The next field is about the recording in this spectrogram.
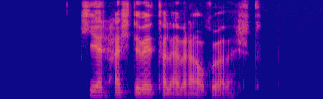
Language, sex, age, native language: Icelandic, male, 20-29, Icelandic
